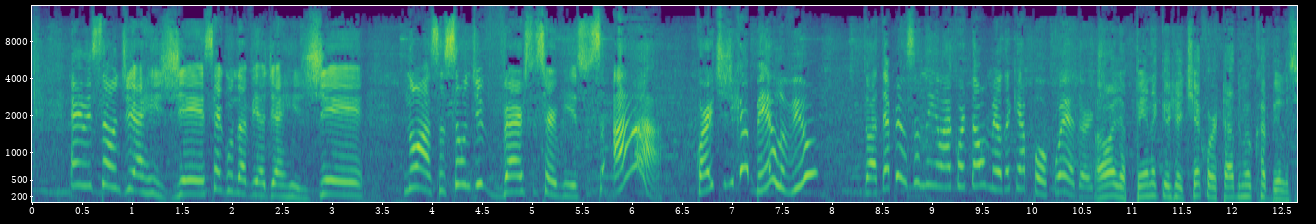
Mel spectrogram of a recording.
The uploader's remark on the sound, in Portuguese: Nesse episódio especial a gravação do podcast foi fora dos portões da escola. O evento Ação Cidadania foi realizado pela FIEMS e TV MORENA com apoio da Prefeitura de Porto Murtinho.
